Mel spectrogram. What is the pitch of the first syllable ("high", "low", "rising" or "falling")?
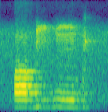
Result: low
